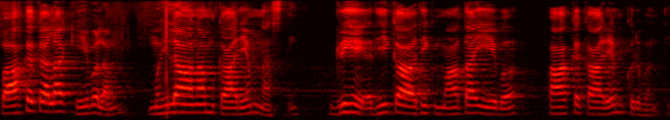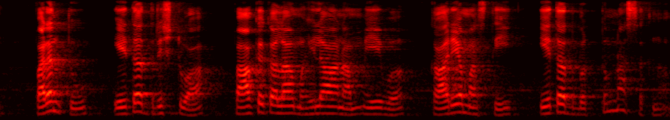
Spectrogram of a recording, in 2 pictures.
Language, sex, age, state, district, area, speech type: Sanskrit, male, 18-30, West Bengal, Dakshin Dinajpur, rural, spontaneous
